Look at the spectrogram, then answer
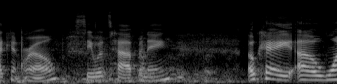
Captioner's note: laughter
